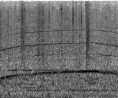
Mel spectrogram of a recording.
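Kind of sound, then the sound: vehicle, police and ambulance sirens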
